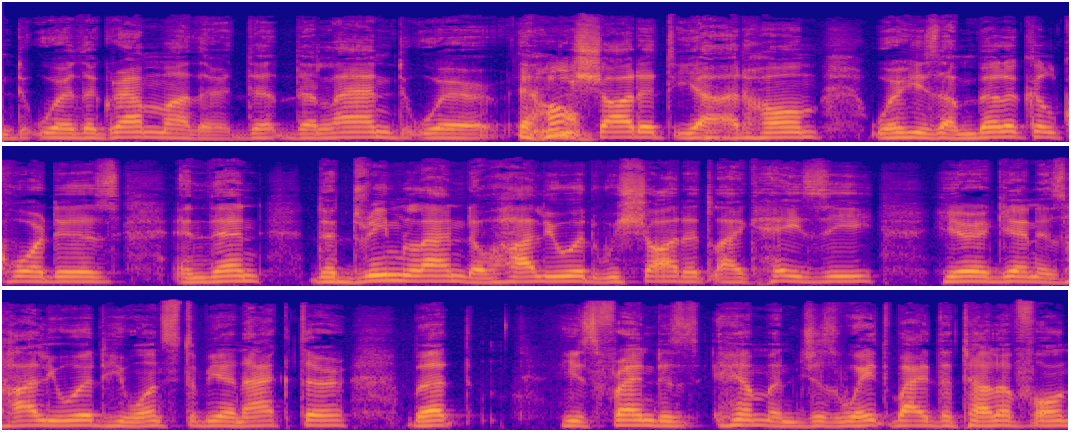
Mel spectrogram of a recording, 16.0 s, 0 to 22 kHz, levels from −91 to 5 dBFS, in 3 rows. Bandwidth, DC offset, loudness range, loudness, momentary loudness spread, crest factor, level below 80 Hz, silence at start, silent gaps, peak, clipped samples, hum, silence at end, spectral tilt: 16 kHz; under 0.1%; 2 LU; -20 LUFS; 8 LU; 18 dB; -62 dBFS; 0 s; none; -2 dBFS; under 0.1%; none; 0 s; -5 dB/octave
